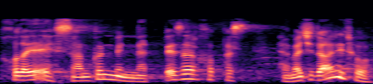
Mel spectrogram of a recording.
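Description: Gravelly older man preaching in a hall. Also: medium pitch, lively intonation, slight background noise. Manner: emphatic storytelling, repeats key phrases, swings between loud and hushed. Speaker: religious teacher. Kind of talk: sermon explaining a prayer. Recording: dull lo-fi recording with long hall reverb.

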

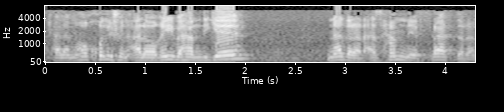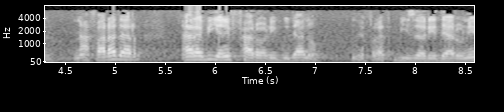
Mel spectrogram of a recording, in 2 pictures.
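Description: Man, lecturer, rhetorical questions answered himself, slightly high voice, dull recording with faint room noise. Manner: lively pitch and loudness, slows for emphasis.

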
